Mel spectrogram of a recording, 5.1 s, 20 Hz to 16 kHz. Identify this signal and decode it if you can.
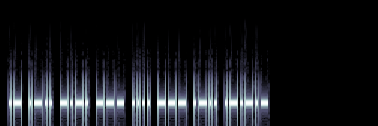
Morse code, heard as a keyed tone, about 34 wpm, 700 Hz. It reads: ALCOHOL.
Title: Sentences from Top 1400 Words 35wpm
